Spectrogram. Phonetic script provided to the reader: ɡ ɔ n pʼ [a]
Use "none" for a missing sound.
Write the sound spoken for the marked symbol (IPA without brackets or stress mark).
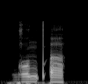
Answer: a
